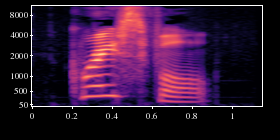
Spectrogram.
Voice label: "graceful", spelling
